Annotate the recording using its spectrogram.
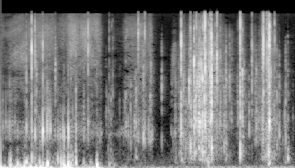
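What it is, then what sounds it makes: Plastic film bag over a box. A thin wooden stick scratches and pokes the clear, crinkly plastic bag loosely wrapped over the top of a small black box held in one hand. Dense, irregular crinkling and crunching rustles are broken by sharp, bright crackles and short dry taps. The sound is louder and fuller in the first half, then thins into quieter scratching with scattered crisp snaps.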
